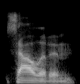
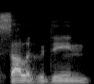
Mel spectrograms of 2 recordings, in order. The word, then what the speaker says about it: Saladin: I was brought up it was Saladin, but it's the way he pronounces it is Salahuddin. But I know there's another more commonly accepted way to say that historical person's name.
